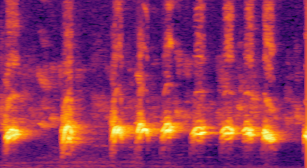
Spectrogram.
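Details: Greater green leafbird in canary-imitating song. Bright chirped notes come one by one at first, then quicken into an even string of about nine short, rounded whistles.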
